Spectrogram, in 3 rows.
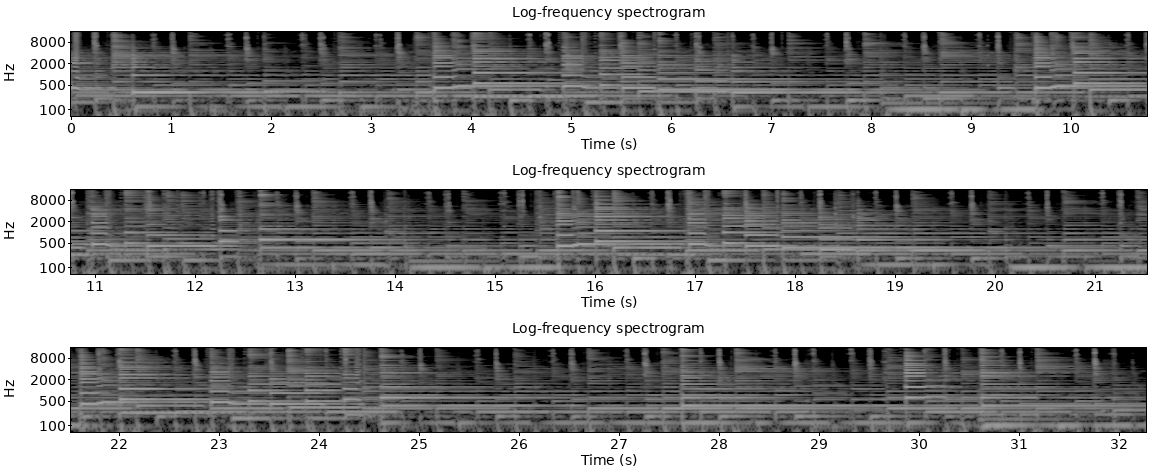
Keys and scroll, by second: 0.3 s, 4.4 s, 6.1 s, 10.7-12.1 typing, 13.7 ctrl+z, 14.5 4, 19.3 3, 21.1 5, 22.6 s, 23.8 s, 26.0-26.9 typing.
